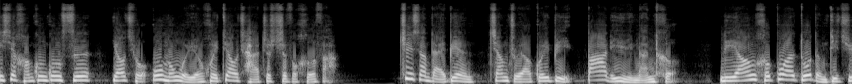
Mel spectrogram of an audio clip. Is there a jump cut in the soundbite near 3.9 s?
no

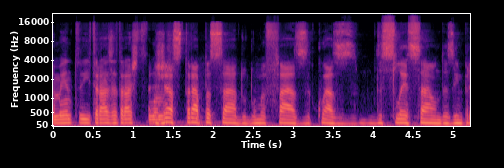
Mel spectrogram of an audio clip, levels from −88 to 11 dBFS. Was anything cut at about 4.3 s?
no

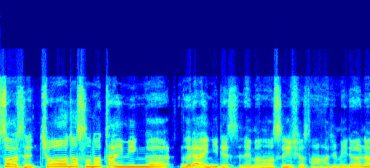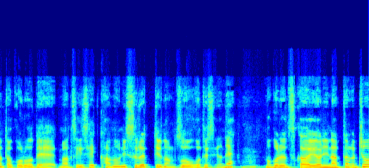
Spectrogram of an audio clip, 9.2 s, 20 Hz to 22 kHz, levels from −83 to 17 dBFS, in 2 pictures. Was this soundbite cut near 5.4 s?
yes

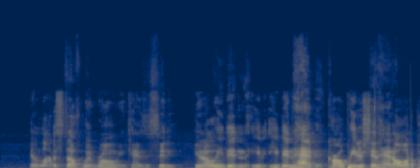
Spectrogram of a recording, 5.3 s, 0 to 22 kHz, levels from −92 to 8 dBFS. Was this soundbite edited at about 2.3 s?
yes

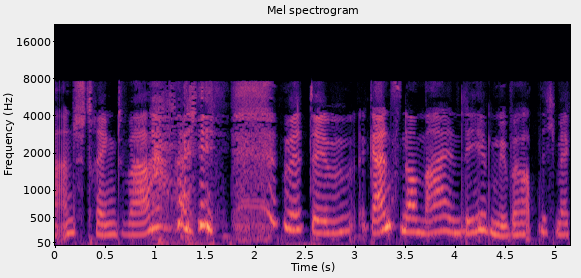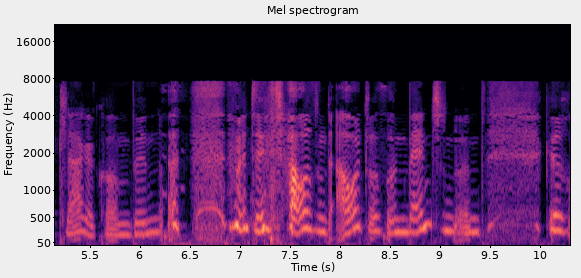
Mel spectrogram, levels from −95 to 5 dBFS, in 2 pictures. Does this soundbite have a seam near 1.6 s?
no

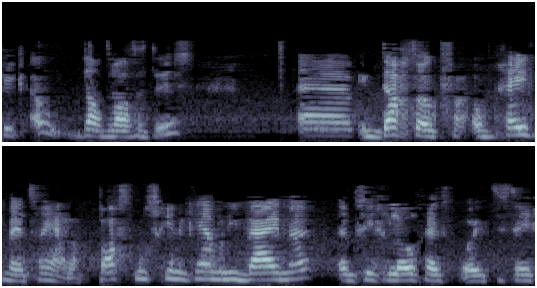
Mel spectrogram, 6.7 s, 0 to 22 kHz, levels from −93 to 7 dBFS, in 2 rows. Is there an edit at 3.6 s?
no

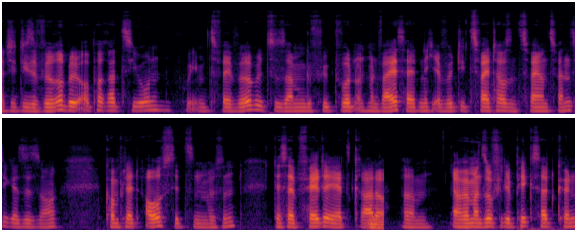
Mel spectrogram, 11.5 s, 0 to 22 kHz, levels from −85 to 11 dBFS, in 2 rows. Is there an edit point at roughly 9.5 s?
yes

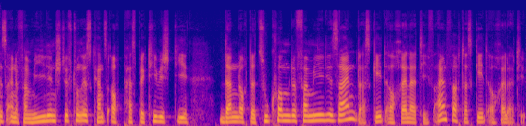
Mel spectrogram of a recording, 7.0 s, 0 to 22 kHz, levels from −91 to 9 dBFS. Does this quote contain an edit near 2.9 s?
no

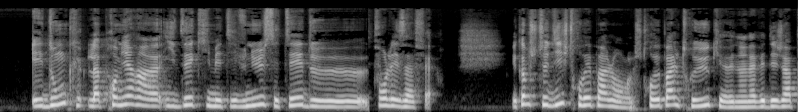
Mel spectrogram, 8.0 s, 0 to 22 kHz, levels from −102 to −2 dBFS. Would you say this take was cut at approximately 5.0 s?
no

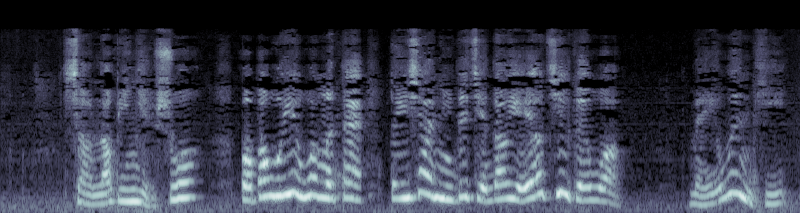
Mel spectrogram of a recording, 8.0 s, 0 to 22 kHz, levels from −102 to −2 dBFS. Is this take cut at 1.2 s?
yes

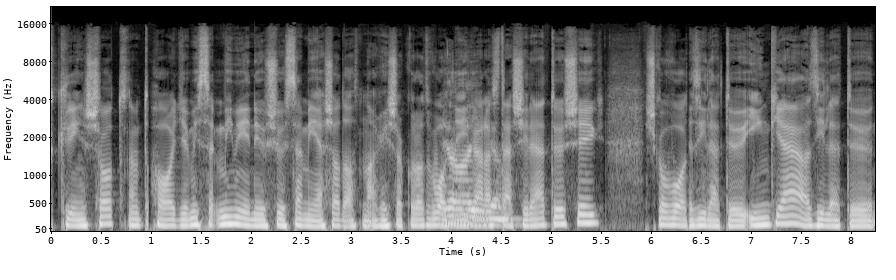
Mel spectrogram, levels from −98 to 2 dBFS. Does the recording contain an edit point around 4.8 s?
no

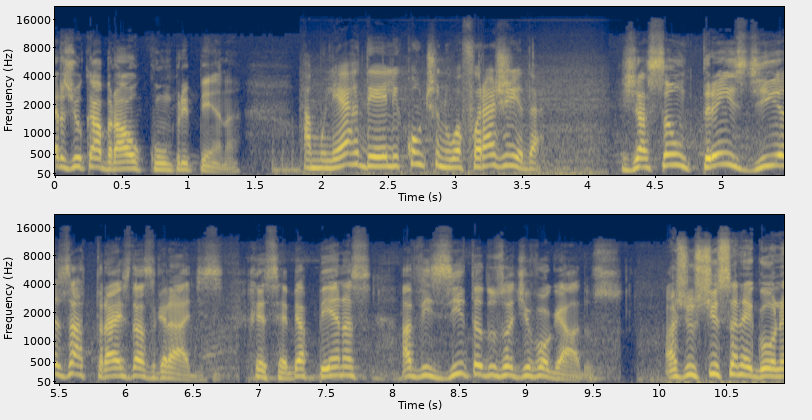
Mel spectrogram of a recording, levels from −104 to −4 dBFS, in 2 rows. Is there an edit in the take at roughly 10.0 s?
no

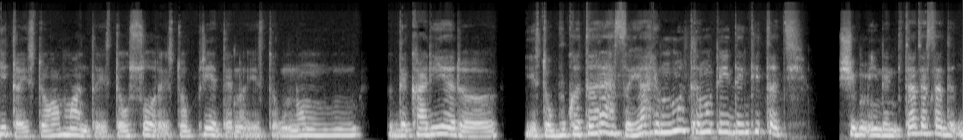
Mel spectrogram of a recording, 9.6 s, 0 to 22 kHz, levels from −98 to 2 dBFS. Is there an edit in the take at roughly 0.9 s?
no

